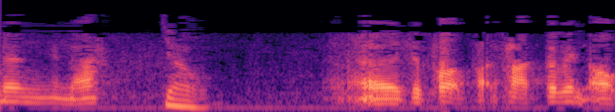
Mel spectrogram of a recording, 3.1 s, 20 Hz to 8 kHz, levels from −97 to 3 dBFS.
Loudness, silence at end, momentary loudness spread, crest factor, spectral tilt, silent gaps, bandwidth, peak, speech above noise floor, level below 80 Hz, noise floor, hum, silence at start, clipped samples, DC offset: -24 LUFS; 0 s; 9 LU; 20 dB; -11.5 dB/octave; none; 5.6 kHz; -4 dBFS; 28 dB; -60 dBFS; -51 dBFS; none; 0 s; under 0.1%; under 0.1%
